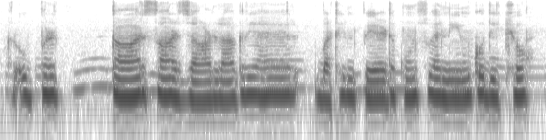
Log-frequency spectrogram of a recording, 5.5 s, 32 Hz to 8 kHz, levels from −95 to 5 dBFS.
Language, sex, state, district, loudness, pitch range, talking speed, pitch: Marwari, female, Rajasthan, Churu, -36 LUFS, 170-190 Hz, 145 wpm, 180 Hz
